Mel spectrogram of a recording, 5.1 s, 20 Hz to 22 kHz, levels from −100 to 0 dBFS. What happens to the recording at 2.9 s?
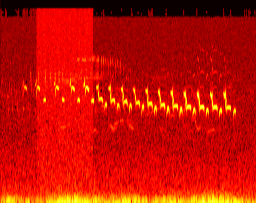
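Nothing goes wrong at 2.9 s; the audio plays through that moment intact, with no dropout, click or distortion.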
